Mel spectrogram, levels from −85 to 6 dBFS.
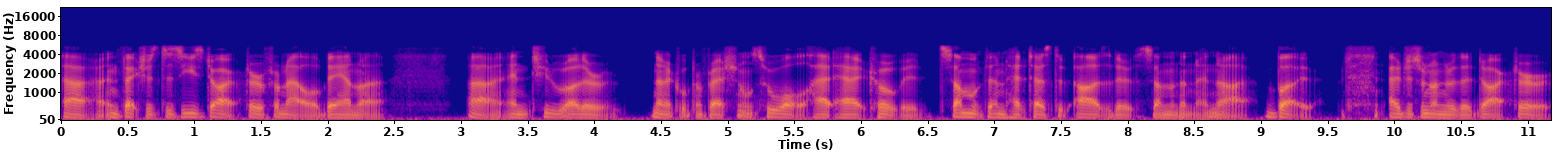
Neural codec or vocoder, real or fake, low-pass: autoencoder, 22.05 kHz, a latent of 192 numbers a frame, VITS, trained on many speakers; fake; 5.4 kHz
